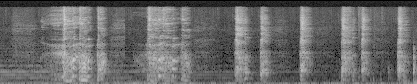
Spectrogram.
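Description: A man coughing: two rough, heavy coughing bouts about one and three seconds in, followed by several short, sharp coughs. Soft music with held notes fades out in the first second.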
